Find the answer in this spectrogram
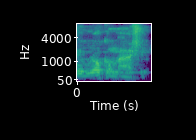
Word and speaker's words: Rokomashu: Well, it's rip-off, knockoff, mashup, but I can't seem to pronounce Rokomashu, so I say Rokomashu.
